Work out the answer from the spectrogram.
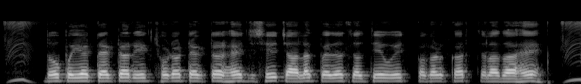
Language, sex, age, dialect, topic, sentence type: Hindi, male, 36-40, Garhwali, agriculture, statement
